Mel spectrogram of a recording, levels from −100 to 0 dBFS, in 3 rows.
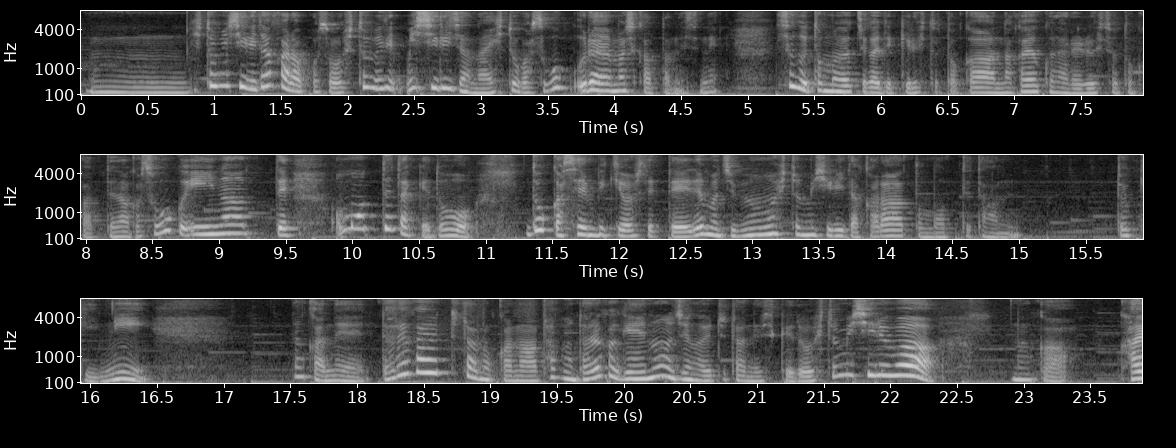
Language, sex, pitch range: Japanese, female, 165-245 Hz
